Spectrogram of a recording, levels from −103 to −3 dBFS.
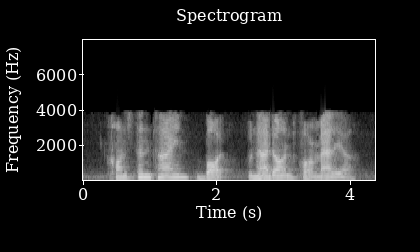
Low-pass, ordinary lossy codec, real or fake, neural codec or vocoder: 7.2 kHz; AAC, 16 kbps; fake; codec, 44.1 kHz, 7.8 kbps, Pupu-Codec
